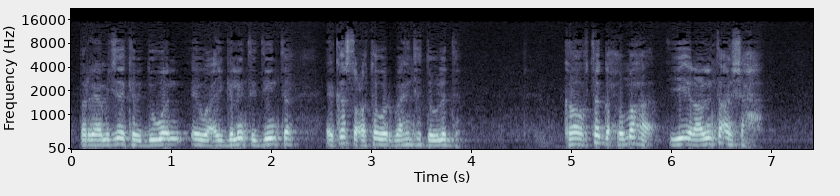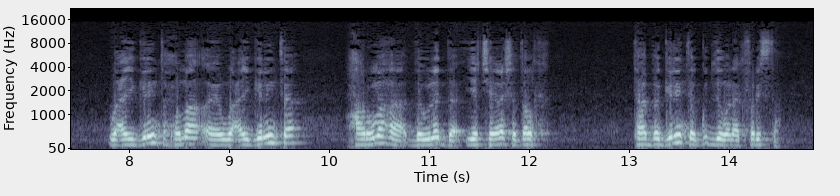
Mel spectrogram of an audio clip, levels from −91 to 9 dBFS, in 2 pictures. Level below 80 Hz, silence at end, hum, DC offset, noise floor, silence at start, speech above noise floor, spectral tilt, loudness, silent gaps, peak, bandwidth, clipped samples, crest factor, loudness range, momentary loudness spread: -48 dBFS; 0.35 s; none; under 0.1%; -50 dBFS; 0.1 s; 38 dB; -7 dB/octave; -13 LUFS; none; 0 dBFS; 11 kHz; under 0.1%; 14 dB; 3 LU; 7 LU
